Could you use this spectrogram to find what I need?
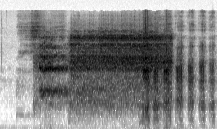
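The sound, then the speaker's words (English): A car crash sound effect played from a soundboard: a loud, sustained tire screech lasts about two seconds, then breaks into a burst of crunching, clattering impacts as a car crashes. No voices are heard. “You got car crashed.”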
